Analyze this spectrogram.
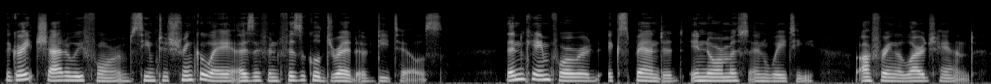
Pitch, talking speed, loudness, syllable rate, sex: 175 Hz, 155 wpm, -19 LUFS, 4.9 syllables/s, female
